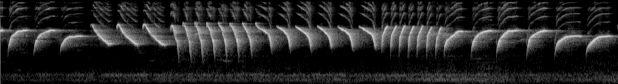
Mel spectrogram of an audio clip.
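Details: Blackthroat-filled canary singing, used as a lure to make canaries sing: steady series of downslurred whistles, then a long fast trill of repeated syllables, returning to slower looping notes.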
